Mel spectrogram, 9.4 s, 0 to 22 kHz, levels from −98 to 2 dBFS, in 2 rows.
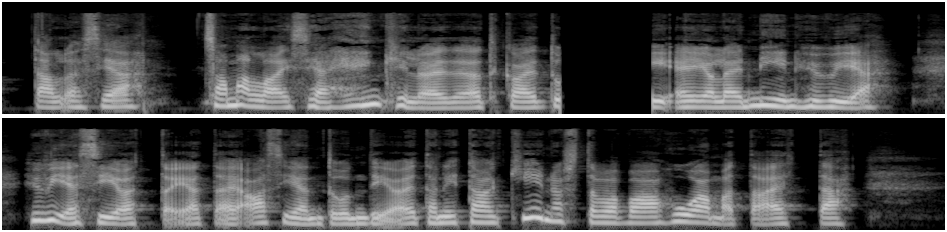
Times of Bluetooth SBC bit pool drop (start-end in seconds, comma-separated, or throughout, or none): none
